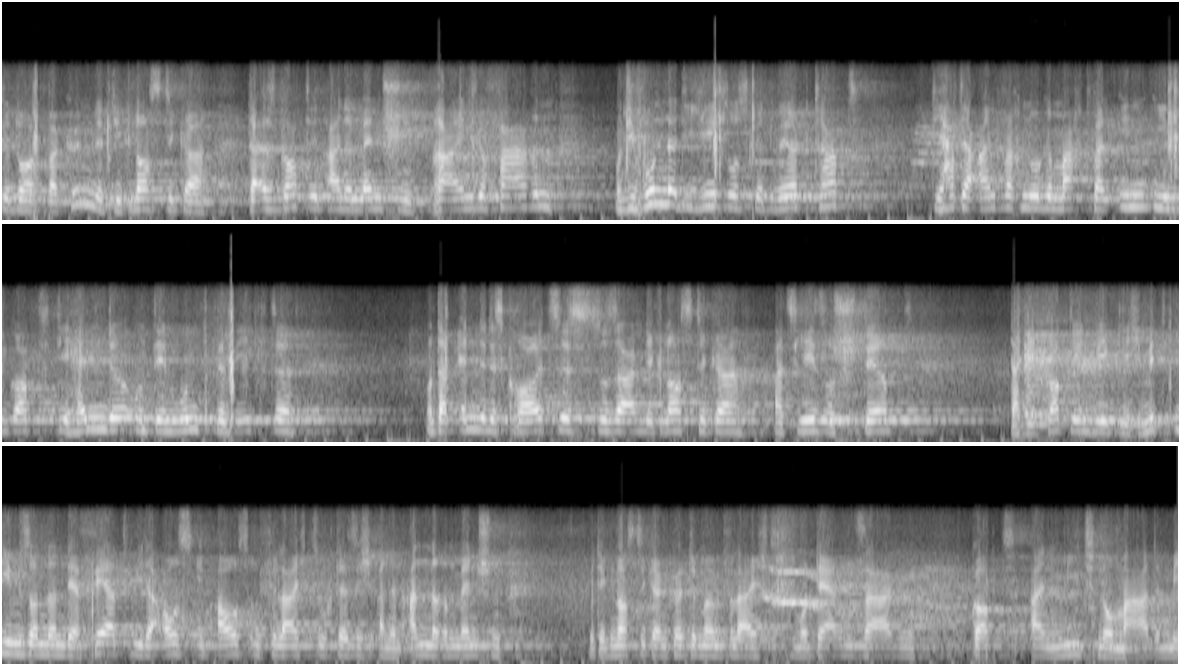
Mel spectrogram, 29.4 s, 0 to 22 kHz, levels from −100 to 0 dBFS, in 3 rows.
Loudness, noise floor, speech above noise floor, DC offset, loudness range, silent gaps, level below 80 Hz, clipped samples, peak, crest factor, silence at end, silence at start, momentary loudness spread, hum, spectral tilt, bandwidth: -20 LUFS; -44 dBFS; 24 dB; under 0.1%; 2 LU; none; -58 dBFS; under 0.1%; 0 dBFS; 20 dB; 0 s; 0 s; 10 LU; none; -4 dB/octave; 8 kHz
